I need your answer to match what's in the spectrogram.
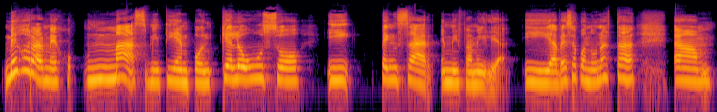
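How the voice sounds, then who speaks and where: A woman's voice: fairly high pitch, takes it slowly, a bit bright. A woman with a Caribbean Spanish accent hosting a casual conversational interview in a candid way, readily chiming in. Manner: candid, chiming in to finish the guest's thoughts. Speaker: podcast host.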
